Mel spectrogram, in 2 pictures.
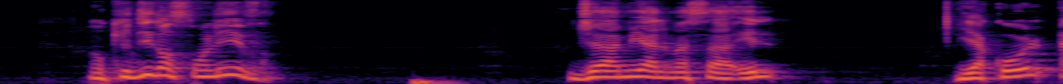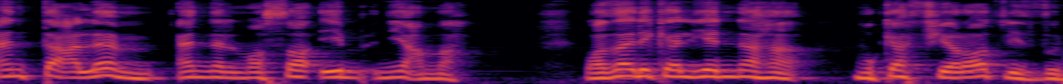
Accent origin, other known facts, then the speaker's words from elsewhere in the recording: French Antilles, France; vous savez, chez nous aux Antilles, Mathalan, le peuple est noir, mais tout ce qui est administratif et autorité, ce sont des blancs.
